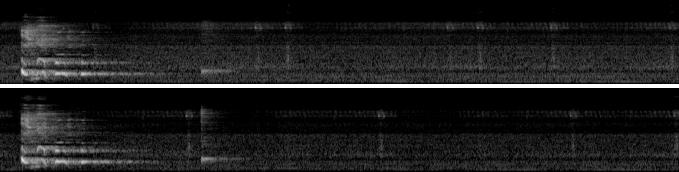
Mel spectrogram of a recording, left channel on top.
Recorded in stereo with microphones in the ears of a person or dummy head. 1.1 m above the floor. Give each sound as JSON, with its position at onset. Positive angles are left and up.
{"t": 0.2, "sound": "a giggle", "side_deg": 0, "distance_m": 0.7}
{"t": 2.0, "sound": "a cowbell", "side_deg": -65, "distance_m": 1.3}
